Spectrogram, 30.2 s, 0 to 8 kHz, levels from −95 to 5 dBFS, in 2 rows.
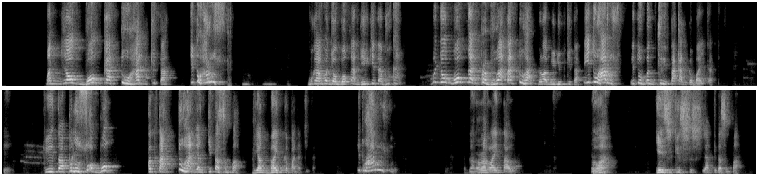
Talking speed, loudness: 90 wpm, -22 LUFS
